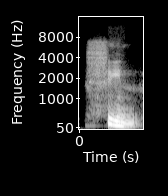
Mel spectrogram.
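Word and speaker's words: שין: Again, it's not S and it's not SH, it's Shin, Sdera.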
